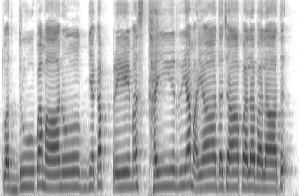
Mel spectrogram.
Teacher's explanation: The t in the end changes to d because of sandhi.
